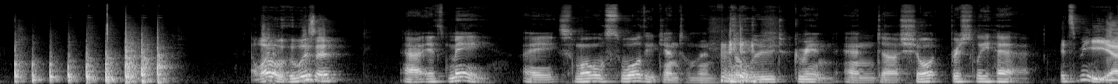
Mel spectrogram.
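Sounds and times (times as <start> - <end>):
simulated knocking on a door: 0.0 - 1.9
speech: 2.6 - 11.1
laughter: 7.1 - 7.9.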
